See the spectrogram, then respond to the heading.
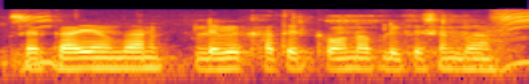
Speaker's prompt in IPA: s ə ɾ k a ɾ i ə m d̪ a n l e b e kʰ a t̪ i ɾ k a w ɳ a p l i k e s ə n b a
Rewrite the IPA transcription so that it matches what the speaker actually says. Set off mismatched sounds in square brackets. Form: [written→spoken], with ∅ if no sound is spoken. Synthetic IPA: s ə ɾ k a ɾ i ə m d̪ a n l e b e kʰ a t̪ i ɾ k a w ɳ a p l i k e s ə n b a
